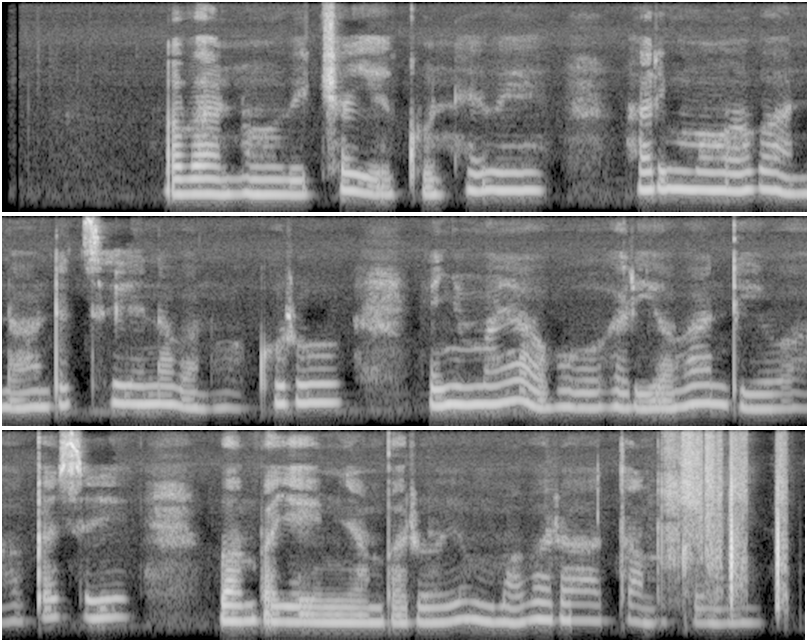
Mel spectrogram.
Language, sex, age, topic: Kinyarwanda, female, 18-24, health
